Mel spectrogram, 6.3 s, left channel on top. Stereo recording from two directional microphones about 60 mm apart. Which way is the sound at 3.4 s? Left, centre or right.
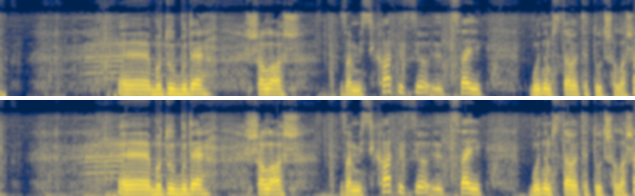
Centre.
